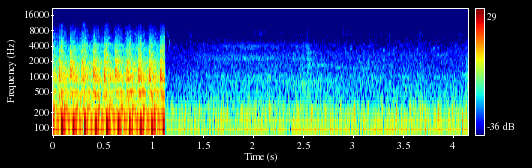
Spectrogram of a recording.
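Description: Small engine driving an irrigation water pump, running slowly with a steady putter of about ten beats a second. It stops abruptly about a second in, leaving only a faint background hiss.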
